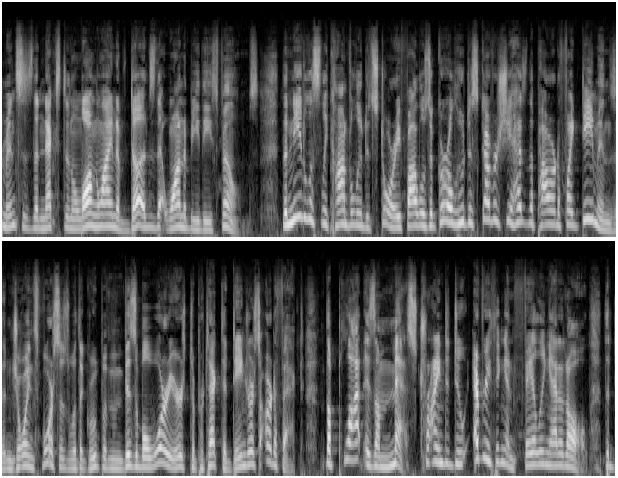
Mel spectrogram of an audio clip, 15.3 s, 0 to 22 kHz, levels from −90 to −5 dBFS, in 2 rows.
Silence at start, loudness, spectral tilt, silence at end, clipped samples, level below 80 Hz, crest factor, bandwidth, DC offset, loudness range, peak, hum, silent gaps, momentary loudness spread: 0 s; -23 LUFS; -3.5 dB/octave; 0 s; under 0.1%; -52 dBFS; 22 dB; 16 kHz; under 0.1%; 2 LU; 0 dBFS; none; none; 7 LU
